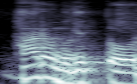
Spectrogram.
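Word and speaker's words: הר מגידו: 아마겟돈 전쟁을 이야기라는 g 아마겟돈 이라는 것은 헬라어로 히브리어로 바꾸면 하루 우리 또 하루 무기 또 를 합쳐서 아마겟돈 이라고 헬라어로 는 그렇게 발음을 하는 거에요 하루는 산이요 무게 또는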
